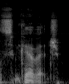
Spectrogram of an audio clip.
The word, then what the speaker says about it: Sienkiewicz: the Moby Dick one, because that's by Bill Sienkiewicz. Is that, yeah, Sienkiewicz. Bill Sienkiewicz. I keep getting it. I pronounce his name wrong.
